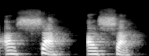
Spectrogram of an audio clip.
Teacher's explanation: a sílaba forte tá no final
